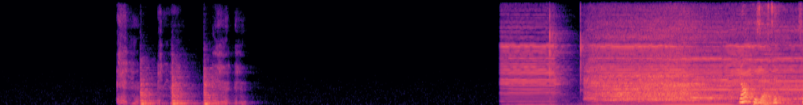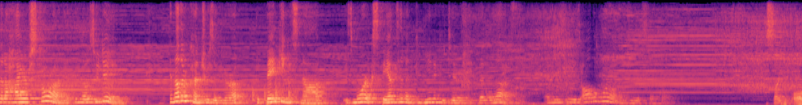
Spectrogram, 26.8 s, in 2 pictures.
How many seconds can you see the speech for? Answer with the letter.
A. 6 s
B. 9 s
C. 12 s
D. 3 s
C.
